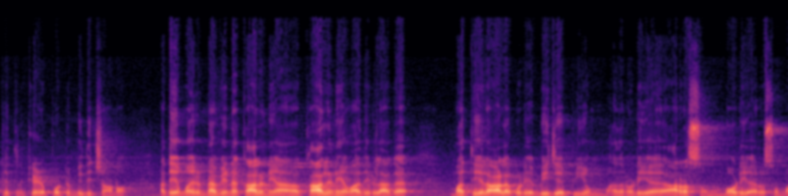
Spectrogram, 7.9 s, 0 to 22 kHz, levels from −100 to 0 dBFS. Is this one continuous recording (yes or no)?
yes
